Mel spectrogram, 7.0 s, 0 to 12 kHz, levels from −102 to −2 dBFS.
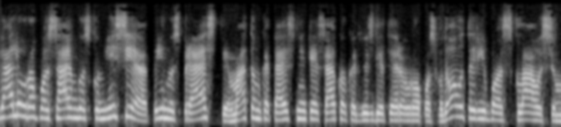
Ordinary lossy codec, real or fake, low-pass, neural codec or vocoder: MP3, 64 kbps; real; 10.8 kHz; none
